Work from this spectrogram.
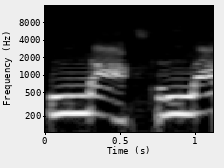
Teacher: जीहा जो है ना वो मसूड़ों को छूती है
